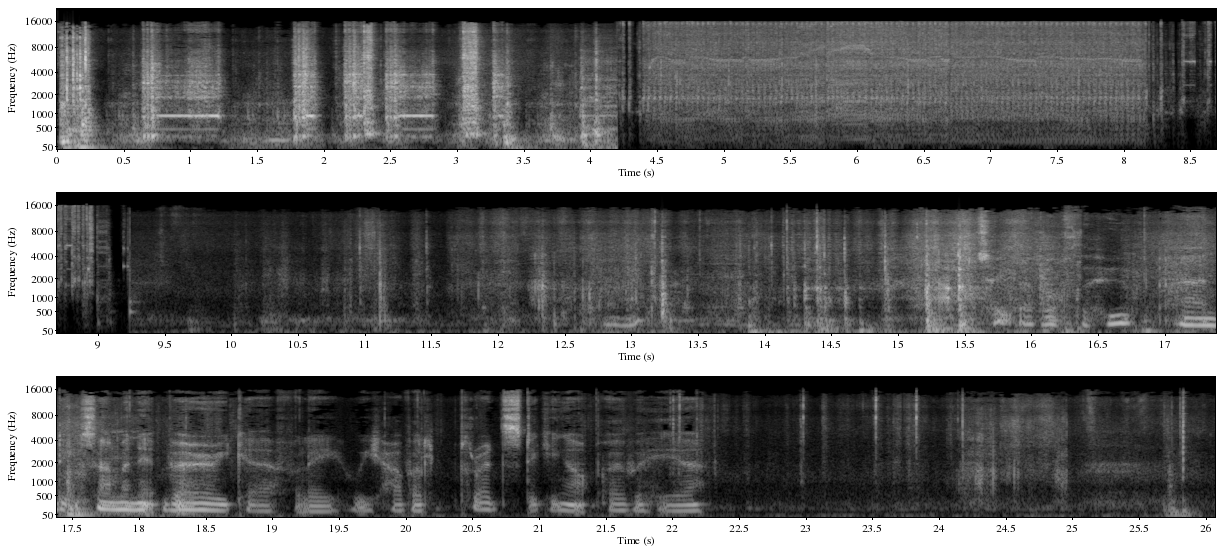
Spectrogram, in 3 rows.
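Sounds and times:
embroidery machine stitching: 0:04.2 - 0:09.1.

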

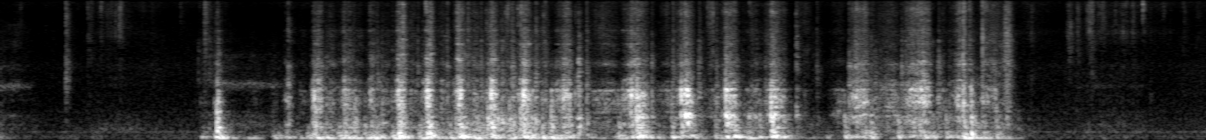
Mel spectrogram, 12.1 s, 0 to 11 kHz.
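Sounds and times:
hand plane scraping wood: 0:02.9 - 0:10.2.

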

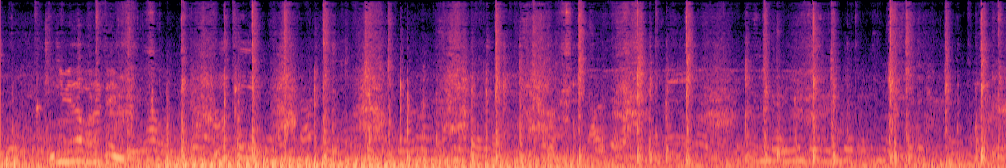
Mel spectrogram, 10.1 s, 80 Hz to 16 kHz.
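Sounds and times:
voices: 0:00.0 - 0:10.0
cleaver chopping fish on wood: 0:00.8 - 0:10.0.

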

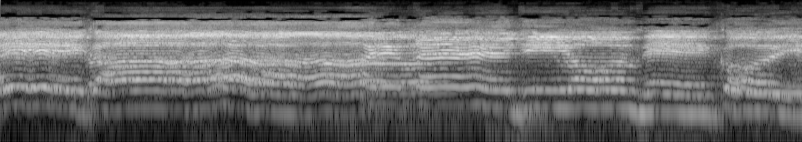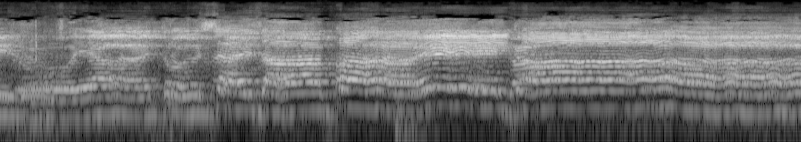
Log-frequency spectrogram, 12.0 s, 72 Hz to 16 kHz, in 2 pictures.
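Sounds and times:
women chanting a lament: 0:00.0 - 0:12.0.

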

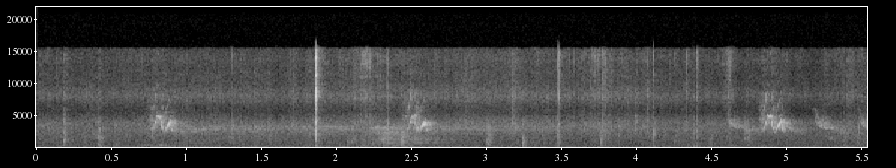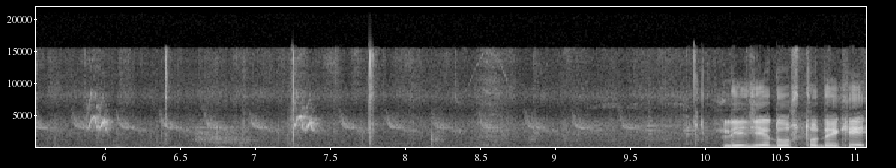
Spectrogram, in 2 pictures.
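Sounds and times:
handling rumble: 0:00.0 - 0:09.8
bird chirping: 0:00.6 - 0:03.5, 0:04.3 - 0:10.3.

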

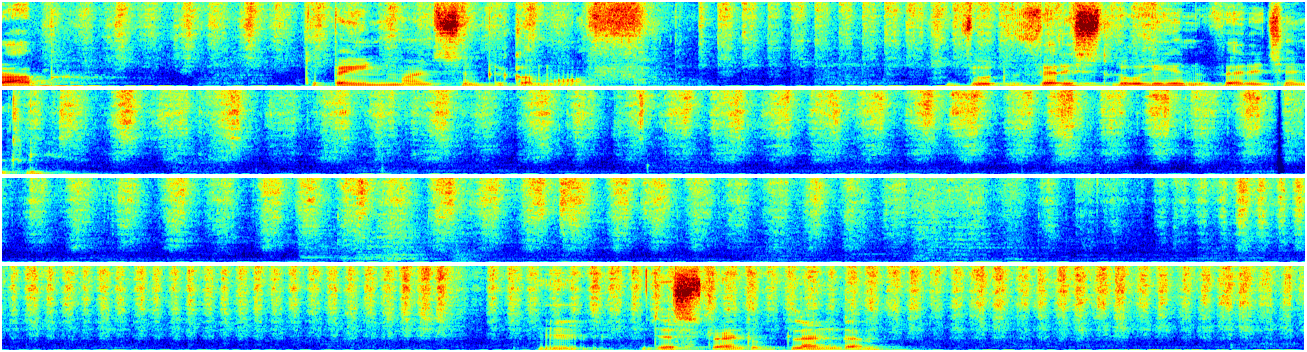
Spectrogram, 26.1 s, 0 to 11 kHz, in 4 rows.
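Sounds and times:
paintbrush scratching on paper: 0:00.0 - 0:26.0.

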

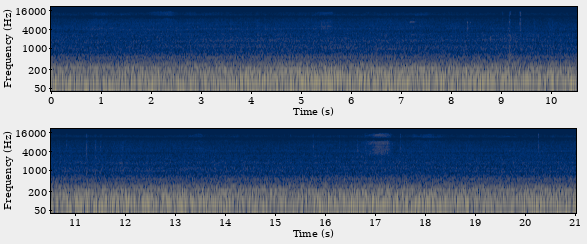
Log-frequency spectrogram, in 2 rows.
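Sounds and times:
airflow noise: 0:00.0 - 0:20.1
jet engine rumble in cabin: 0:00.0 - 0:21.0.

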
